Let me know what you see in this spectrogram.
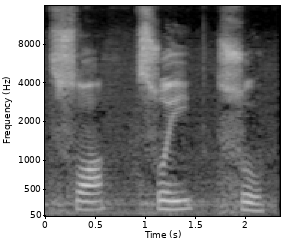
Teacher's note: صاد یہ سیٹی والا حرف بھی ہے اور حروف مستعلیہ میں سے، جب اس کو ادا کریں گے تو سیٹی کی طرح آواز بھی نکلے گی اور اس کو پور یعنی موٹا بھی پڑھنا ہے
